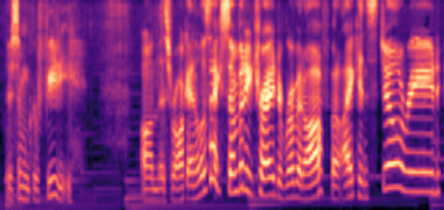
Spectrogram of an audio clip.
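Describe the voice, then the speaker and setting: A woman's voice: medium pitch, big pitch swings, moderate pace, soft background music. A woman travel vlogger talking outdoors in a desert canyon, in a casual, playful and jokey way. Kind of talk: casual vlog narration.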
